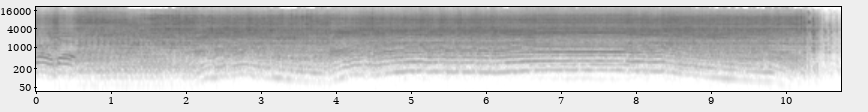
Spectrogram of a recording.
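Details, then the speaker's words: Remington Rustler RM2510 25cc two-stroke trimmer, reassembled after starter work: high buzzy note climbs and falls smoothly with throttle, even revs, no stumbling; loose starter cord heard flapping inside; engine runs healthy, starter assembly poorly built. "thing runs like a top you hear the cable in there kind of flapping around"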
